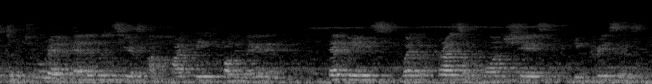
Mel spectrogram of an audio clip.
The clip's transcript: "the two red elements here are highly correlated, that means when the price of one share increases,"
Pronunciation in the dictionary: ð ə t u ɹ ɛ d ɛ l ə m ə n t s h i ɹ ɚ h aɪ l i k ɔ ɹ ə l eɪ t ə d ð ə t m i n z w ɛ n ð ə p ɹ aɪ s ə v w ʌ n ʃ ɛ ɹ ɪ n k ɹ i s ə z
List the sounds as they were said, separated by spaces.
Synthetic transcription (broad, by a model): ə t u ɹ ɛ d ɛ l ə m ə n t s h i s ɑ h aɪ l i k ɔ l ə n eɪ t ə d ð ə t m i n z w ɛ n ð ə p ɹ aɪ s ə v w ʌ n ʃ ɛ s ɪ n k ɹ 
